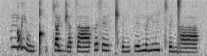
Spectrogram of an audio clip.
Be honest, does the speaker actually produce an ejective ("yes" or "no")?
no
